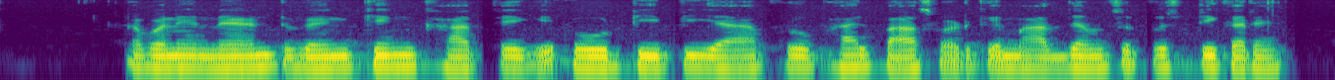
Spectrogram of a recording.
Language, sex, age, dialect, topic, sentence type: Hindi, male, 18-24, Kanauji Braj Bhasha, banking, statement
